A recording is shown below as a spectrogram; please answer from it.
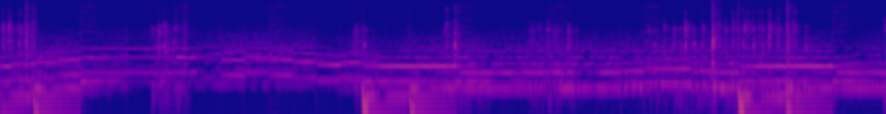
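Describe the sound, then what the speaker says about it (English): Steady typing on a computer keyboard, with bursts of key clicks layered over background game music, close and fairly quiet, no talking. "So ignore the typing that you hear."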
